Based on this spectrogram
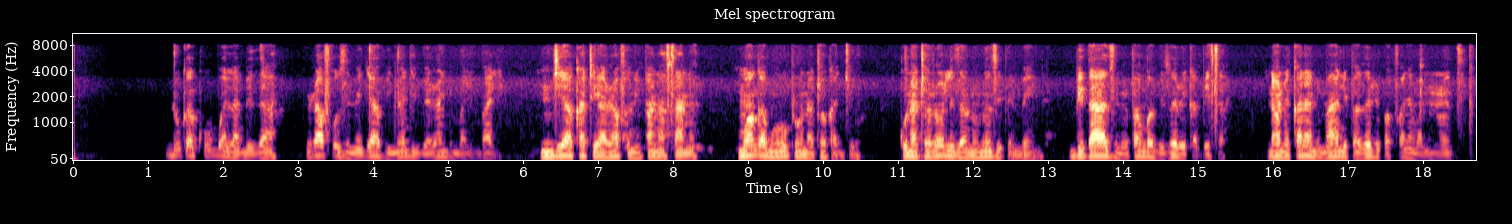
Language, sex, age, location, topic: Swahili, female, 18-24, Nairobi, finance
